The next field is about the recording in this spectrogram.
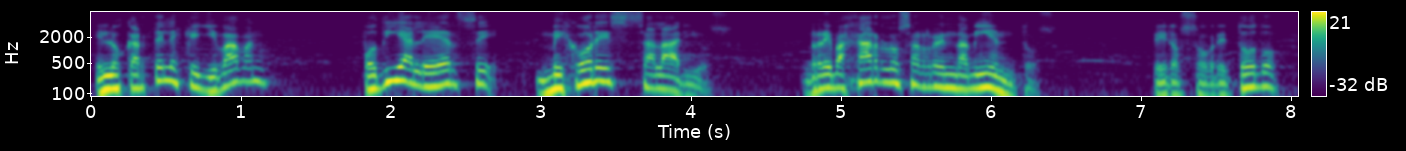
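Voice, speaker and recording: Husky, dramatic radio reporter. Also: male voice, mid-range voice, big pitch swings, a little slow, a bit bright. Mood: grave, dramatic. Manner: declamatory, rhetorical. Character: grave male radio reporter covering a controversial trial. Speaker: narrator, reporter. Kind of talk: dramatized radio news narration.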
